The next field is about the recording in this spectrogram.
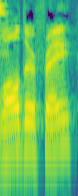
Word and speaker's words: Walder Frey: Did I do it right just now, Joanna? Right? – Perfect. – Walder Frey.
